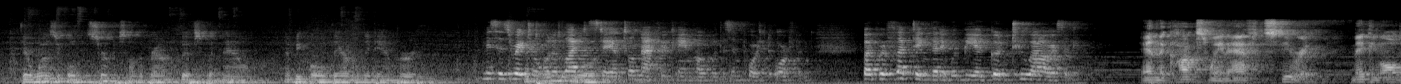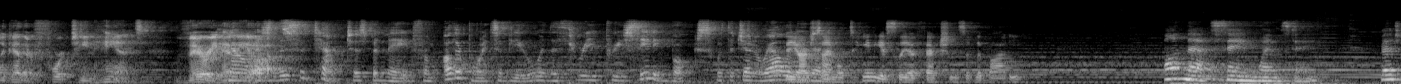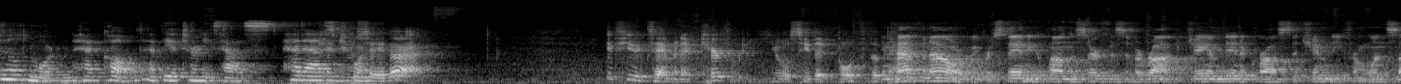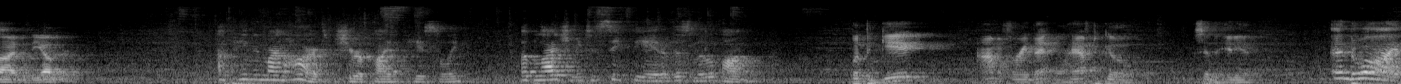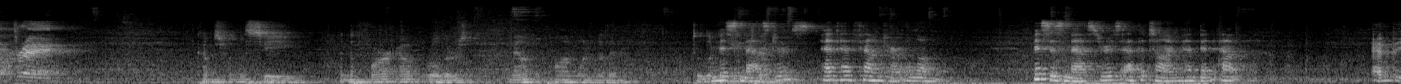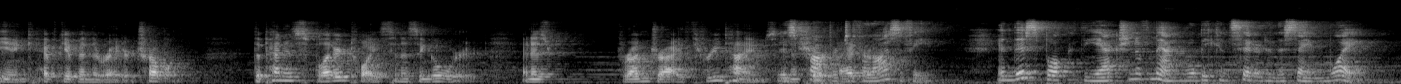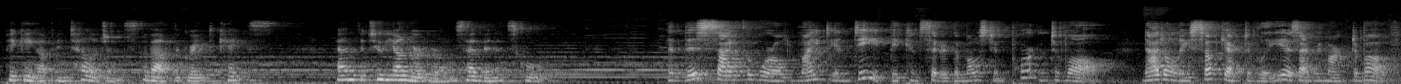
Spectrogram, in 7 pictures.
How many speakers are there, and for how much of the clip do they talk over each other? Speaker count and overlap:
10, about 6%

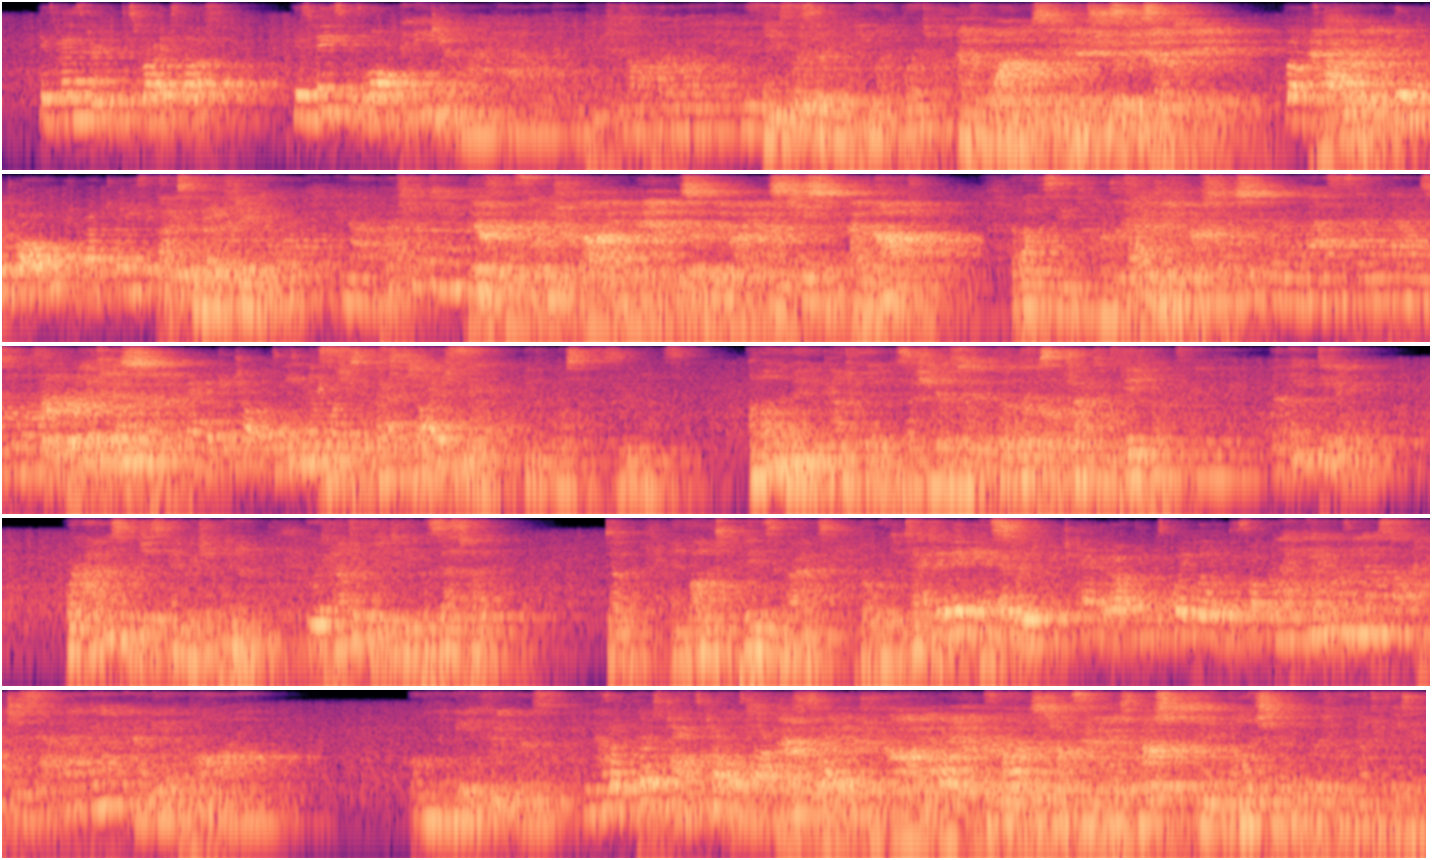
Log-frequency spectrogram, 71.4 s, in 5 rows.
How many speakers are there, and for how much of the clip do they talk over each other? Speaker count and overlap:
4, about 35%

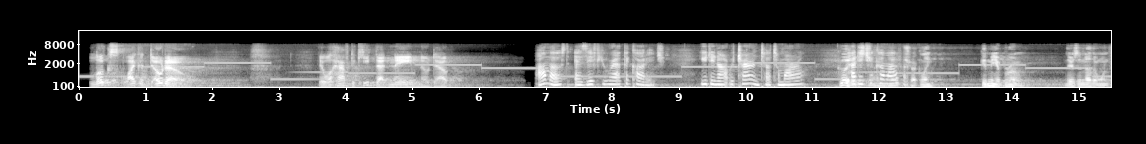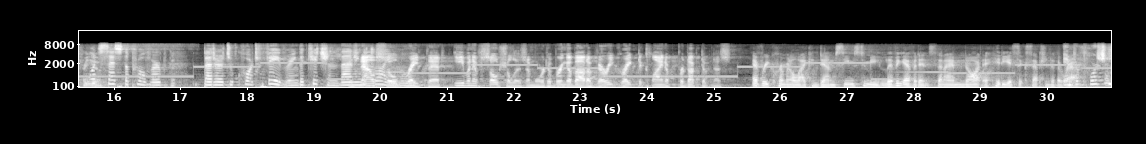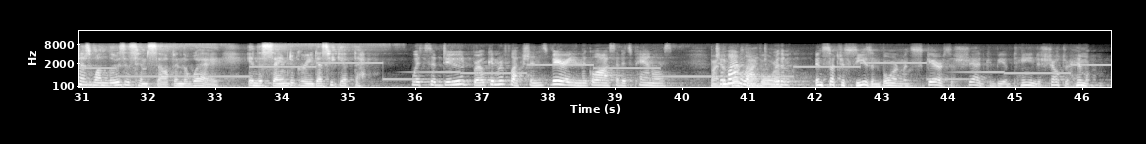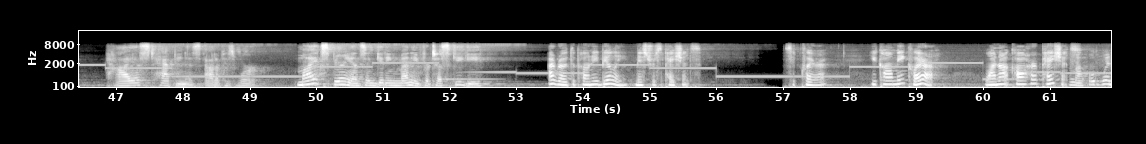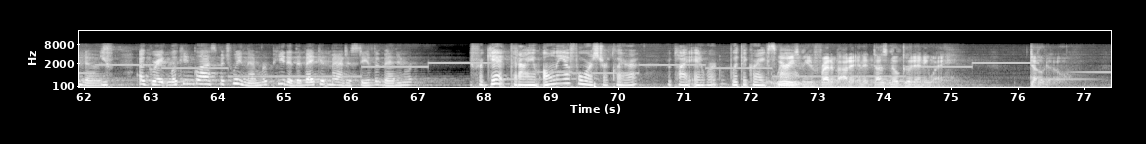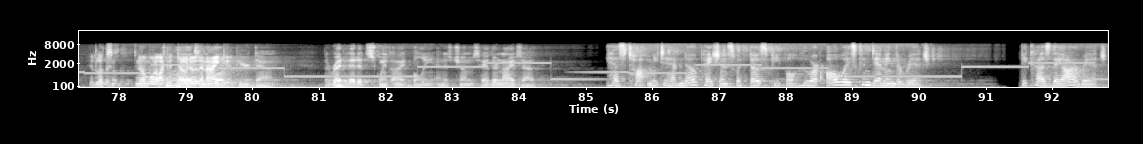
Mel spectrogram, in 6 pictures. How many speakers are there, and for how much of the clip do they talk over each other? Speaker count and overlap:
9, about 9%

